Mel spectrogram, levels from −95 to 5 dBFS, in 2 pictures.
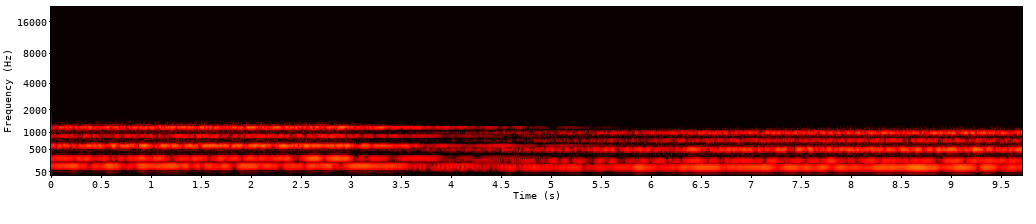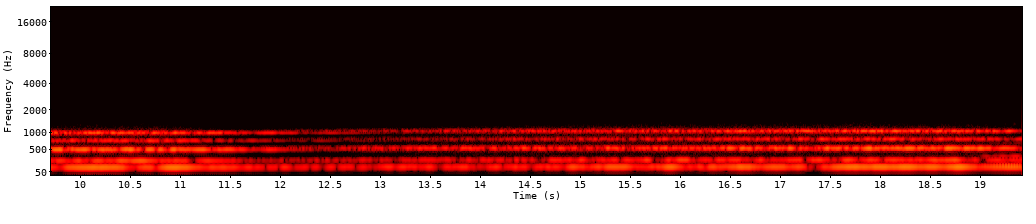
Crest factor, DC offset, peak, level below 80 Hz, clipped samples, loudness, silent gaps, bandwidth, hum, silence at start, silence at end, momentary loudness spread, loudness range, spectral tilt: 16 dB; under 0.1%; -34 dBFS; under -90 dBFS; under 0.1%; -50 LUFS; none; 1.5 kHz; none; 0 s; 0 s; 14 LU; 9 LU; -3.5 dB/octave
